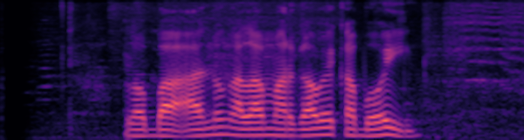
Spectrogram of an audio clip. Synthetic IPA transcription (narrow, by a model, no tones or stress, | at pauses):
lɔbaanuŋalamarɡawɛkaboiŋ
